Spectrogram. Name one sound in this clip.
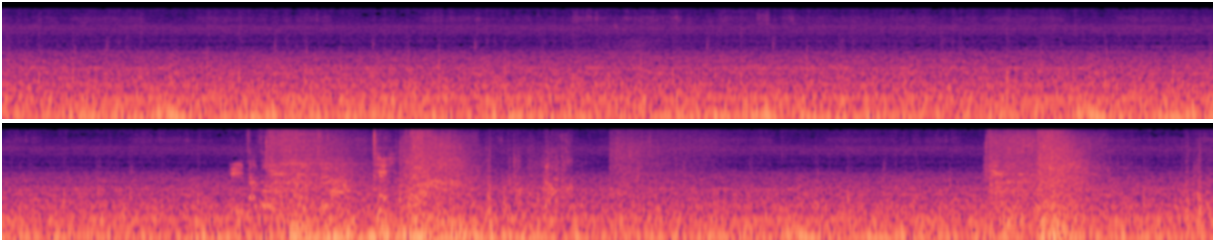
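Music plays steadily throughout.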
